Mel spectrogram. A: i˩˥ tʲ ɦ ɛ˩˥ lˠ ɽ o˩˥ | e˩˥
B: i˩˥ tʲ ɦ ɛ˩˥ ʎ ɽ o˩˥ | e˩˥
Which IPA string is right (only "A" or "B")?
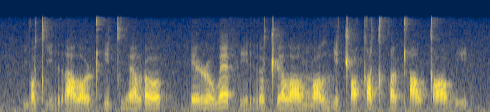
A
